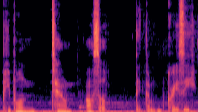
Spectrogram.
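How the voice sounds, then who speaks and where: A woman playing a prickly, guarded but secretly caring alchemist in an audio roleplay, halting and flustered, teasing and defensive. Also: medium pitch, steady tone, creaky, whispered. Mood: shy confession. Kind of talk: audio roleplay acting, intimate one-sided dialogue.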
